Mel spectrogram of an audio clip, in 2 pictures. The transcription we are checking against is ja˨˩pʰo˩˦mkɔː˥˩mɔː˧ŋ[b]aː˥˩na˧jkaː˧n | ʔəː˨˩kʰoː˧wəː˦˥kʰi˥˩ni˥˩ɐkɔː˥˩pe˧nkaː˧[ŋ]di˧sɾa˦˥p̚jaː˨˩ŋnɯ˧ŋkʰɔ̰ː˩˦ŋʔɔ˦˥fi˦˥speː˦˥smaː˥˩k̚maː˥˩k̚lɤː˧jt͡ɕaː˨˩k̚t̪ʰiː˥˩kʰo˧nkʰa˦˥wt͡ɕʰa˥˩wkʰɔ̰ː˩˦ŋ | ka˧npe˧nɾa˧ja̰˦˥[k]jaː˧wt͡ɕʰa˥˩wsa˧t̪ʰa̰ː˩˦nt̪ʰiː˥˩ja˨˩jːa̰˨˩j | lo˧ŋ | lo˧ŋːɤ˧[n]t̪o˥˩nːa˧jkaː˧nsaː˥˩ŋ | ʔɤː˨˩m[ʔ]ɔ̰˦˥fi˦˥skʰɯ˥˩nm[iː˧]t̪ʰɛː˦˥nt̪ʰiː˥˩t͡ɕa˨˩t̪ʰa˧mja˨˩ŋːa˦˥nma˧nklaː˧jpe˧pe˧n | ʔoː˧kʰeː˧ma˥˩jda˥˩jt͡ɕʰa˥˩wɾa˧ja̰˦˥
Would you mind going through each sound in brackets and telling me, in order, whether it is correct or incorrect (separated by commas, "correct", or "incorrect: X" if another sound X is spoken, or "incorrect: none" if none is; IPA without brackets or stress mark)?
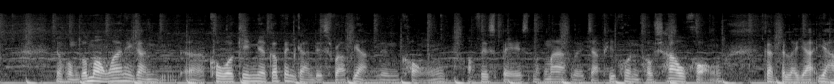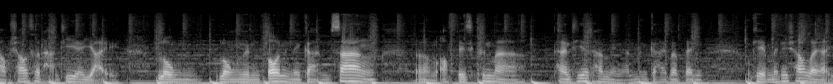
incorrect: w, incorrect: n, incorrect: ʔ, correct, correct, incorrect: aː˧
